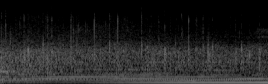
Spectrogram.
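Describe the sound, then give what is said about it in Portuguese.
An audience applauds the word of God after a Gospel reading, a dense wash of many hands clapping at an even level throughout, with a low sustained hum underneath and no talking. “Uma salva de palmas à palavra de Deus palavra de nossa salvação.”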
